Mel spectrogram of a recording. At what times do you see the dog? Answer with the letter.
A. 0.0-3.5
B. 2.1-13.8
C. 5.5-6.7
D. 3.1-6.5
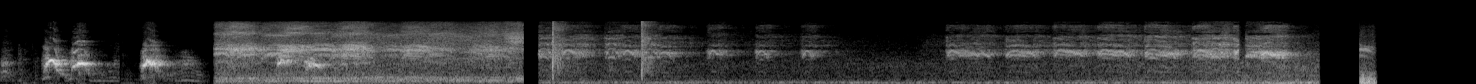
A.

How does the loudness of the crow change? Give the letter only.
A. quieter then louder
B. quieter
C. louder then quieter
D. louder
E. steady
A.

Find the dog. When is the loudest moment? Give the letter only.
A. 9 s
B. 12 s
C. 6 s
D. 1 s
D.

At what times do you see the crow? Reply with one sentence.
You can hear the crow from 2.1 to 13.8 s.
